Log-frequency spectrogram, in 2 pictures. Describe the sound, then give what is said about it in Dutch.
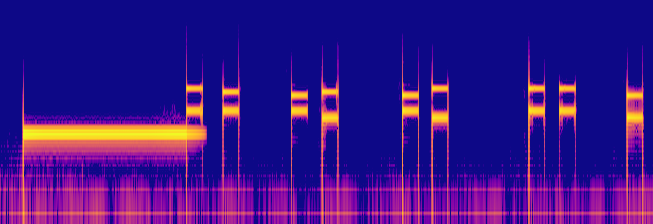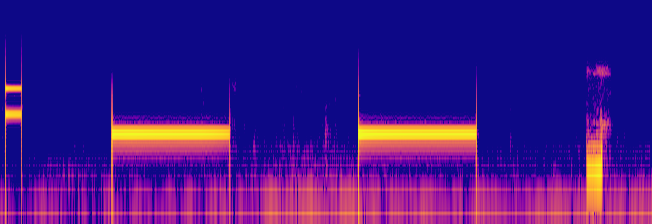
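A telephone call being placed: a steady dial tone, then a quick run of paired keypad beeps, followed by two long, even ringing tones and a short click at the end. “En we gaan er even bellen.”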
